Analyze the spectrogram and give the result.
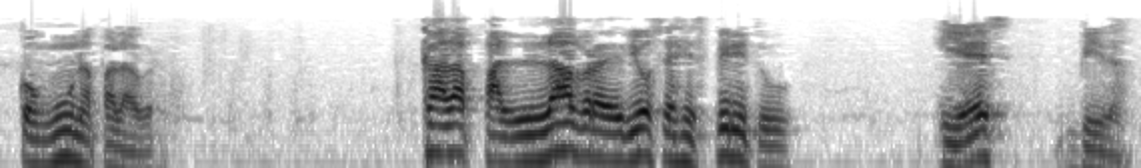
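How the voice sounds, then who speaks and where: A man preaching a sermon as pastor, emphatic, repeating key lines and swinging from loud to quiet. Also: medium pitch, breathy edge, muffled recording. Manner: emphatic preaching, repeats key phrases, varies loudness sharply.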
